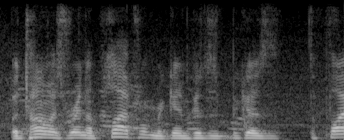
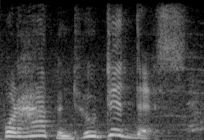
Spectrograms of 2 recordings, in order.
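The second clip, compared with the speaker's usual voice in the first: higher-pitched shocked exclamation; mock scream; 8 semitones higher than usual. A narrator's reading. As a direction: cry out in alarm, without real volume. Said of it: "screamed Thomas".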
